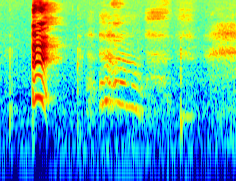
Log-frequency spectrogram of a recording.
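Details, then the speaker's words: Grandma's hiccups making a baby laugh: a single sharp hiccup followed by the baby's bright laughter; hiccups. "okay I'll give you one more hiccup and if you're distracted and you aren't even looking at me okay I'm gonna try and get rid of my hiccups now okay"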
